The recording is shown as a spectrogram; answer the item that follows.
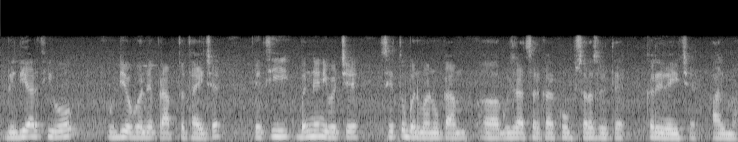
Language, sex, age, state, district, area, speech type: Gujarati, male, 45-60, Gujarat, Rajkot, urban, spontaneous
